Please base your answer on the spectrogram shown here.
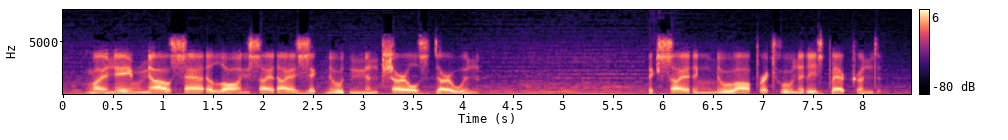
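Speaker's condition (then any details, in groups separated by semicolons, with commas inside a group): Amyotrophic lateral sclerosis, speech-generating device; wheelchair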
